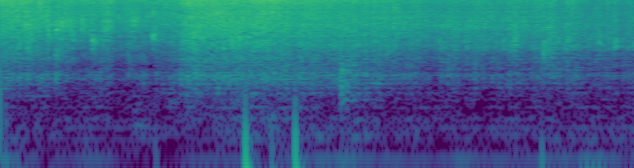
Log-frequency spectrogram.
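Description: Green chilies and vegetables land in a hot pan for a Bangladeshi village-style labra curry, with steady loud sizzling throughout, two sharp clanks as they go in and a brief surge of frying hiss.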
